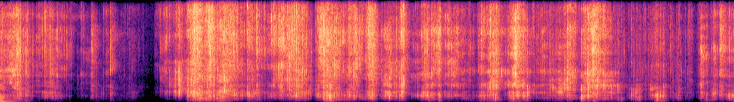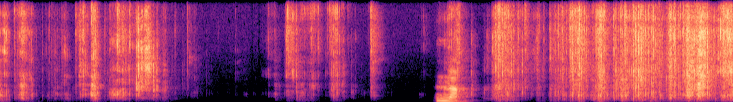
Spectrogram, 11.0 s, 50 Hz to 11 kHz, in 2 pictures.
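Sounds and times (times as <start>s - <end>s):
wrapper crinkling and tearing: 0.0s - 8.4s, 9.0s - 11.0s.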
